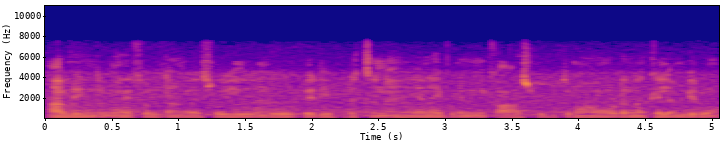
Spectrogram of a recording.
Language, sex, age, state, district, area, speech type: Tamil, male, 18-30, Tamil Nadu, Tirunelveli, rural, spontaneous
